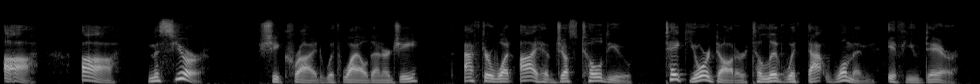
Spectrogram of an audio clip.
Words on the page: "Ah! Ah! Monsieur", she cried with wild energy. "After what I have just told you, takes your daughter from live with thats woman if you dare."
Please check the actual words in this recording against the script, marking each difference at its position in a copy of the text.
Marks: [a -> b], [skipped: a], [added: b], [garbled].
"Ah! Ah! Monsieur", she cried with wild energy. "After what I have just told you, [takes -> take] your daughter [from -> to] live with [thats -> that] woman if you dare."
